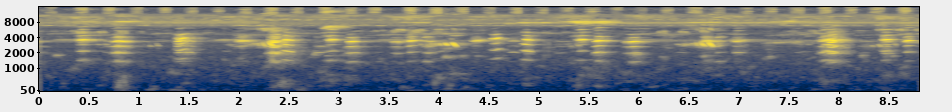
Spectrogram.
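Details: Swamp frogs calling in Thailand before sunset: many short, clicking, croaking pulses in an irregular chorus, about two dozen distinct bursts overlapping, with a steady high insect-like hiss running throughout.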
